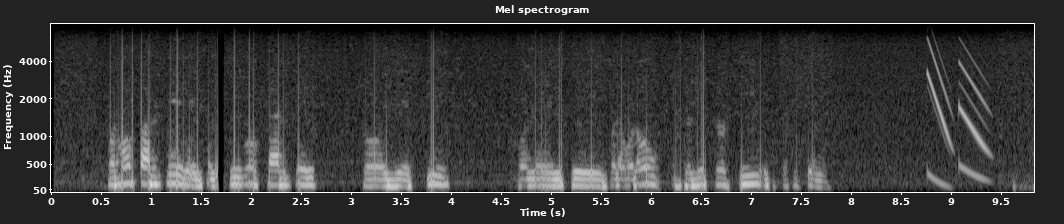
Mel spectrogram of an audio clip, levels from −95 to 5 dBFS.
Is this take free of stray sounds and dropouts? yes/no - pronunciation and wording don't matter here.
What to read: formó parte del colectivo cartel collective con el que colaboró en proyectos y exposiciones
no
